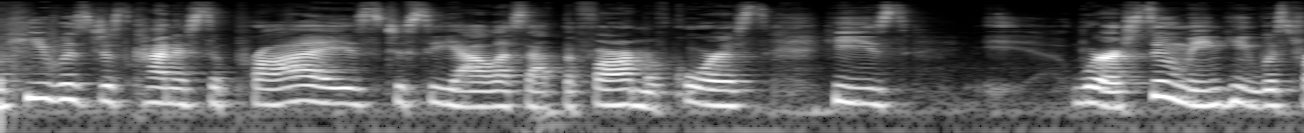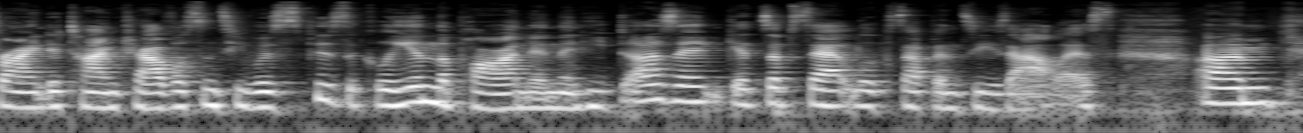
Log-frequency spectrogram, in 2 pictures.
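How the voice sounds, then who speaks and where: A woman talks through her review of a TV episode in a loose, chatty way at a middle pitch. She fills her talk with "um" and "you know", restarts her sentences and slips into quoting characters. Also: fairly bright tone. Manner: chatty, many fillers and restarts, acts out quotes. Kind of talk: casual spoken review.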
